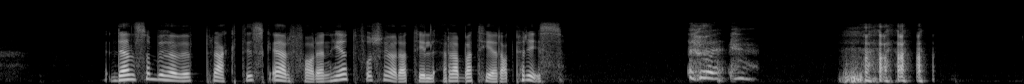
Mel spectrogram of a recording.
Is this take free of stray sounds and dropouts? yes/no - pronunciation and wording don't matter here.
no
